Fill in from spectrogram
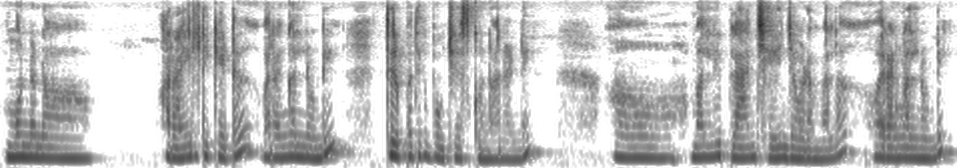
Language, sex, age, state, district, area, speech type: Telugu, female, 30-45, Telangana, Warangal, urban, spontaneous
